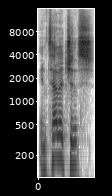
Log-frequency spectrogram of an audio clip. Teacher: the stresses on the second syllable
